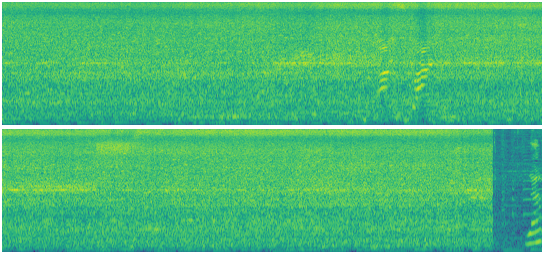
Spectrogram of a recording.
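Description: Automatic gantry car wash machine running over a car, a loud, steady rushing noise that stops abruptly near the end as the wash cycle finishes.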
